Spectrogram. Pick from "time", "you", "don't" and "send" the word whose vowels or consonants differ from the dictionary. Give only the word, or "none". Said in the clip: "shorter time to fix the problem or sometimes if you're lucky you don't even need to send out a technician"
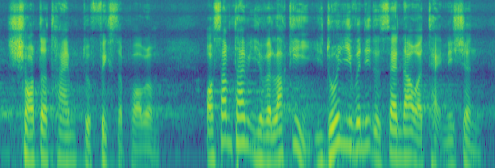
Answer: none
